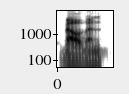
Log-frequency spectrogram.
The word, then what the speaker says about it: Melbourne: is from sopia from Melbourne Australia or I guess Melbourne is how I have to say that I I have a friend from Australia that that taught me the proper way to say Melvin Sophia's question is I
